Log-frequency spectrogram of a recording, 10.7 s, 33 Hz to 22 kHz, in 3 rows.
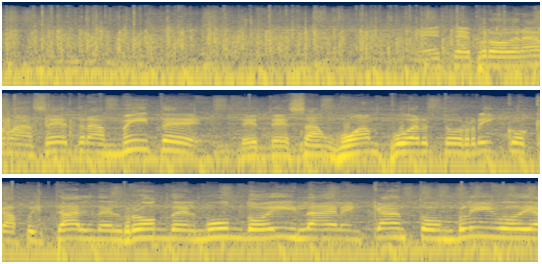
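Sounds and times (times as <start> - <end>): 
applause of many hands clapping: 0.0 - 4.6
speech: 2.8 - 10.7.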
